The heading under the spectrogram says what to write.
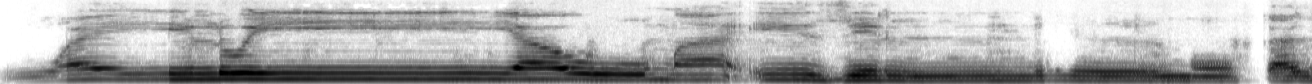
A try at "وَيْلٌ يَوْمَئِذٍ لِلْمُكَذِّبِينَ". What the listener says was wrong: Hati-hati ada Z-nya. Udah lidah keluar sedikit. Nah, ada Z-nya. Mukazi. Azzi.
